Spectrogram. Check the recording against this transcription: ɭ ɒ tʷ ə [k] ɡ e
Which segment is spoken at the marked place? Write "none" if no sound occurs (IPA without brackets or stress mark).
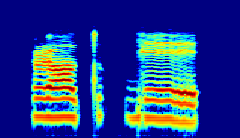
k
